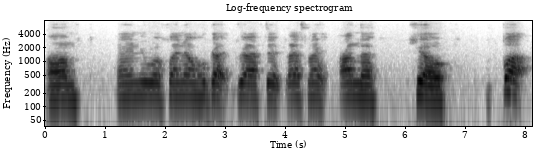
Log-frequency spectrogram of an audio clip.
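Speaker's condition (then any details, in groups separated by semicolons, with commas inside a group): Cerebral palsy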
